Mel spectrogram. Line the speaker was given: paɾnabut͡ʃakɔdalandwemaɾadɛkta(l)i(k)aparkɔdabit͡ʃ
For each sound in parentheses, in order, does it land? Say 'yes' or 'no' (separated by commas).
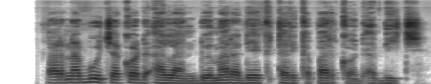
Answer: no, yes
